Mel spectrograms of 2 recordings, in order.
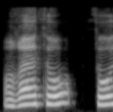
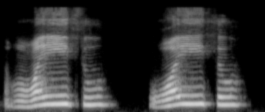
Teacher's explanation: इसी तरह अगर आप पेश पढ़ेंगी तो गैसो, सो जैसी आवाज नहीं, गैसु, गैसु, ठीक। सू होगा बिल्कुल होठ गोल से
